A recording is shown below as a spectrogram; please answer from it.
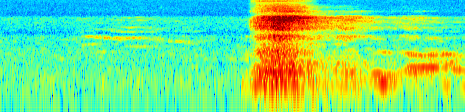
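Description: Near silence, then about a second in a man's short, sharp intake of breath close to the microphone, trailing off briefly.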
